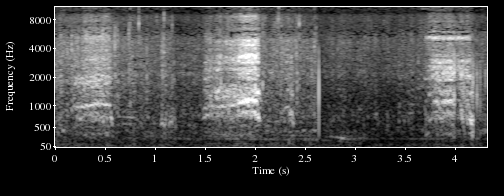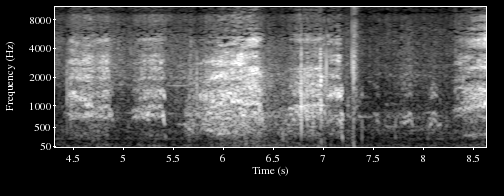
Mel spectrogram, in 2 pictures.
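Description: A Muscovy duck hisses in breathy, airy bursts, one about every second, with a few soft clicks between them.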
